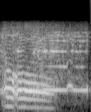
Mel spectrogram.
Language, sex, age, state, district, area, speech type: Malayalam, female, 45-60, Kerala, Palakkad, rural, conversation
